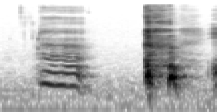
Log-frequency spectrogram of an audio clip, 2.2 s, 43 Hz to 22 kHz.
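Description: A woman coughs once, sharply and loudly, about one and a half seconds in. She is ill with Covid-19.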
